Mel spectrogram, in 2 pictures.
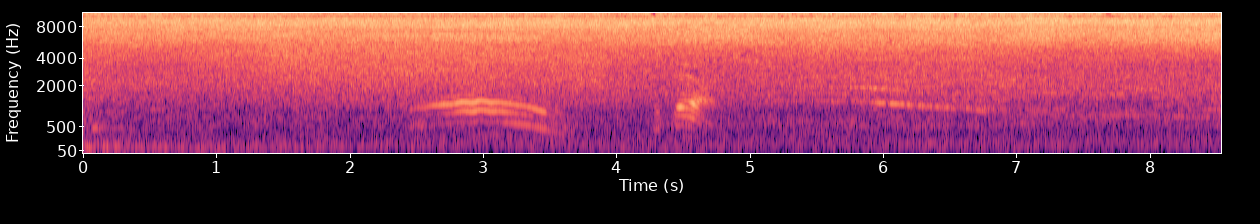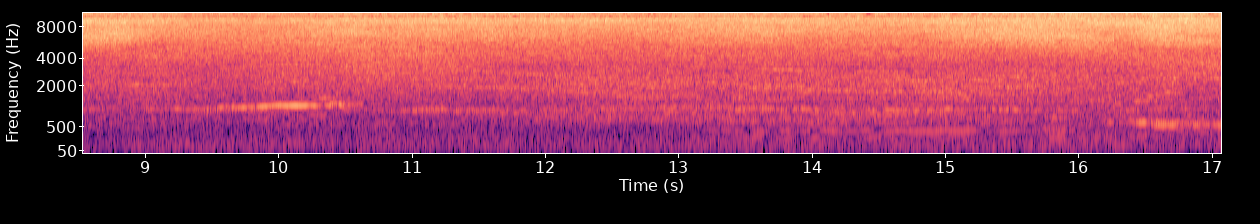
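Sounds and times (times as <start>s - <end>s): loud rushing noise: 0.0s - 4.2s, 11.5s - 17.0s.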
